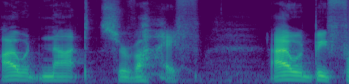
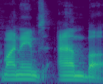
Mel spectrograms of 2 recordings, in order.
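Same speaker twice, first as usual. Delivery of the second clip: put-on Australian girl's accent; 2 semitones higher than usual. Retelling an australian girl from a video saying her name, imitating an australian accent. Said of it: "She was Australian".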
